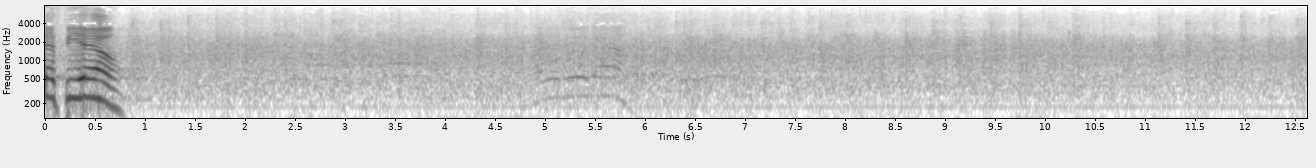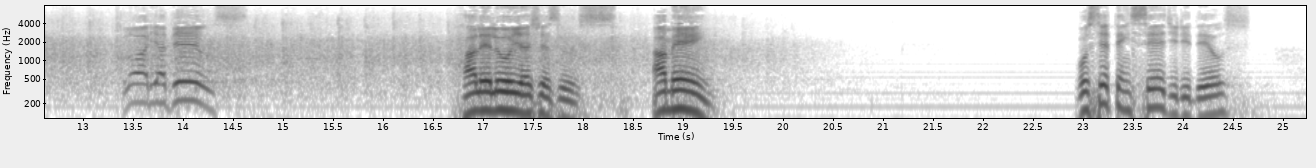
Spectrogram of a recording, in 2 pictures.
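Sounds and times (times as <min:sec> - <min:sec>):
speech: 0:00.0 - 0:00.8, 0:13.5 - 0:14.5, 0:16.8 - 0:19.4, 0:23.0 - 0:24.7
audience applause: 0:00.0 - 0:20.5.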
